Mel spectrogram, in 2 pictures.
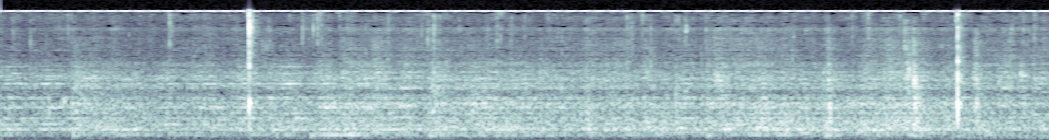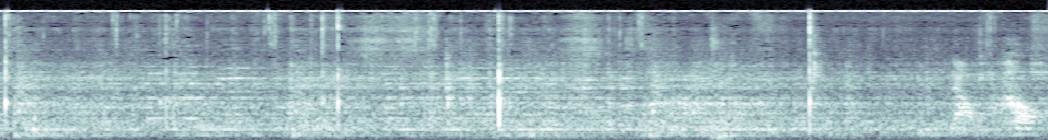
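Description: Background music from a television, with a few sharp clicks of a dog's teeth gnawing a chew stick.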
